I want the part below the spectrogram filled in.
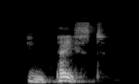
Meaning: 1. To knead; to make into paste; to concrete 2. To lay colours thickly on canvas by the impasto technique
- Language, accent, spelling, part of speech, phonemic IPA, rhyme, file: English, Southern England, impaste, verb, /ɪmˈpeɪst/, -eɪst, LL-Q1860 (eng)-impaste.wav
